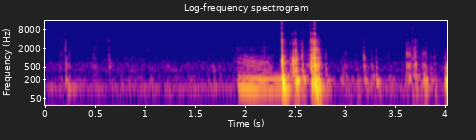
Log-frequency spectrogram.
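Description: Clicks and knocks of a plastic phone handset being handled, the two loudest close together a little over two seconds in, with a short vocal hum just before them.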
